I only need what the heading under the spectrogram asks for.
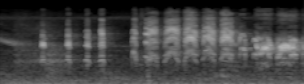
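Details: Chinese hwamei: a few spaced short notes, then a fast loud series of repeated ringing phrases building in strength.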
